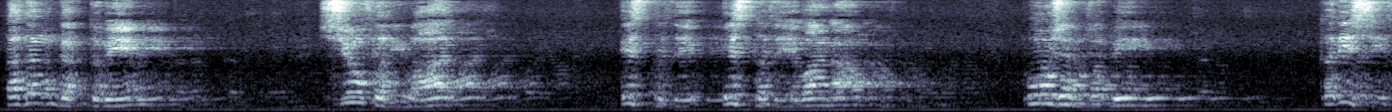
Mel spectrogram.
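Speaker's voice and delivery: measured, word-by-word Sanskrit intoning; ritual sankalp recitation. Acted. Priest reciting the sankalp for the devotee in measured intoning. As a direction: intone each phrase of the vow with pauses between.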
